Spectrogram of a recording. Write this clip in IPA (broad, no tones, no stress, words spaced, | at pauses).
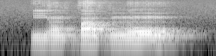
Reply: jõpãp nũ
